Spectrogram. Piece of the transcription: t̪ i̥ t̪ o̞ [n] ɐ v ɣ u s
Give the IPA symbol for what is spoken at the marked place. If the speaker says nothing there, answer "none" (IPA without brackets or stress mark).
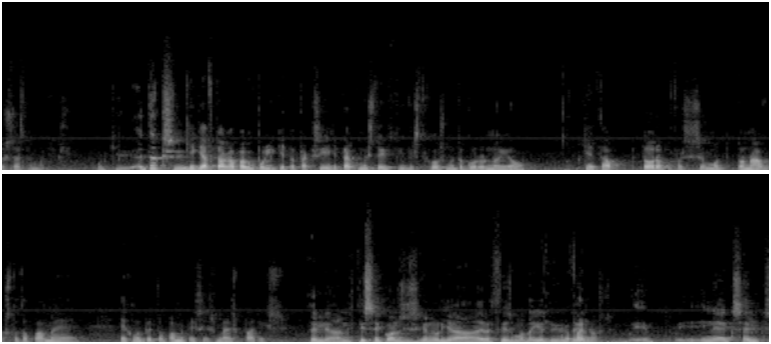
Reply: n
